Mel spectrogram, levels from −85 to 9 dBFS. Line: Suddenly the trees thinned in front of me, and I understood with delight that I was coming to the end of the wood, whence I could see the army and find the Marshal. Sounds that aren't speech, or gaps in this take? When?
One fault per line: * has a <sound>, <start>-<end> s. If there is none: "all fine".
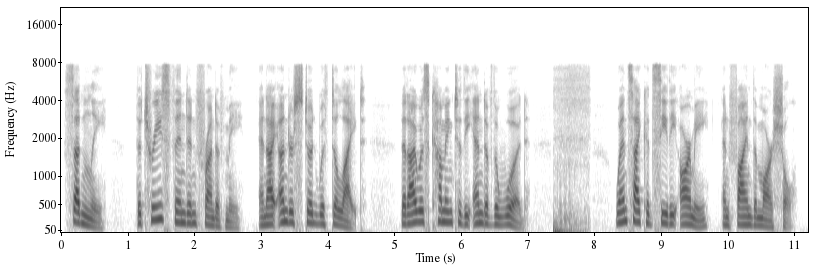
* has a breath, 7.4-8.0 s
